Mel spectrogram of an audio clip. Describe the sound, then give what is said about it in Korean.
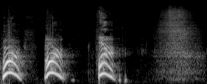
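Pet dogs bark and yelp excitedly, three sharp high-pitched yips about half a second apart, followed by a brief breathy, huffing burst. Fairly loud. “마스크에 마만 해도 산책 가는 줄 알고 난리가 나요. 산책 아니라고 잠깐 나갔다 오는 거라고 예, 강아지들이 참 오해가 많은 애들이에요.”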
